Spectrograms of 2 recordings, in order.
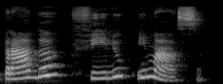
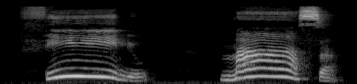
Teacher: Em todas foi a penúltima sílaba a mais forte. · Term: paroxítonas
